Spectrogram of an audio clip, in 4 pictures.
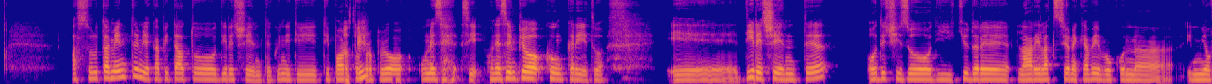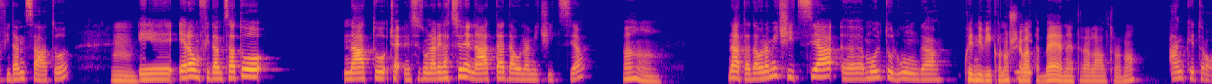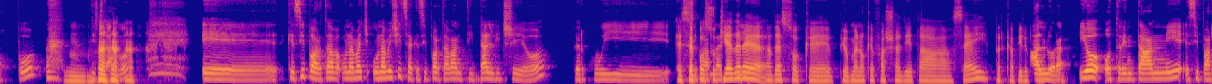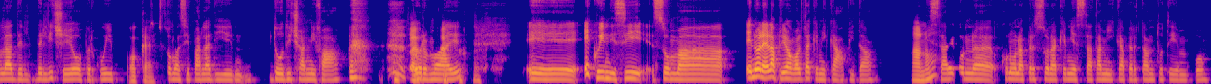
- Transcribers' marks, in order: laughing while speaking: "ese"; "cioè" said as "ceh"; chuckle; laughing while speaking: "diciamo"; chuckle; unintelligible speech; other background noise; chuckle; laughing while speaking: "ormai"; chuckle; "insomma" said as "nsomma"
- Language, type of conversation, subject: Italian, podcast, Come decidi se restare o lasciare una relazione?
